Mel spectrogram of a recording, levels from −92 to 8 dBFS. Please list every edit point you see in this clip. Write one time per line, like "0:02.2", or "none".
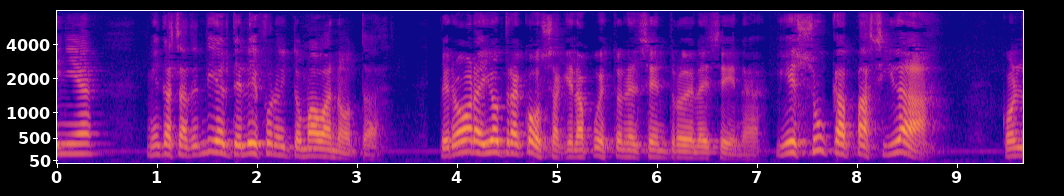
0:03.7
0:07.1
